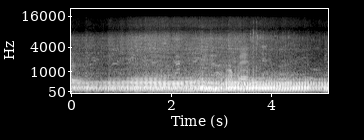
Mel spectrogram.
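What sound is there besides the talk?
motorcycle engine revving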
